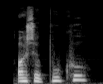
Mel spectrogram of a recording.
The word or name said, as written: ossobuco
